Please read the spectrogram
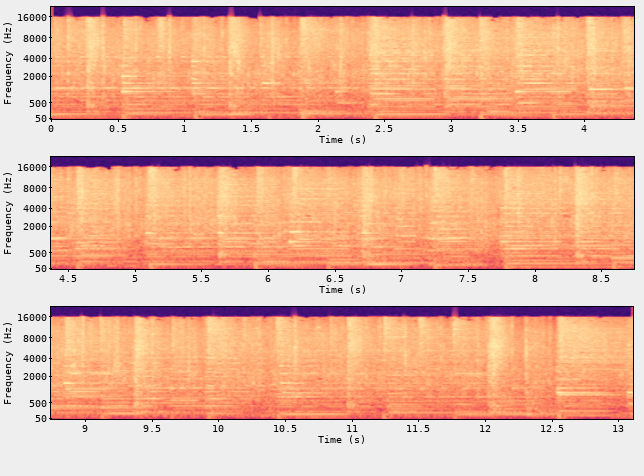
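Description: Instrumental passage from a small live band (piano, accordion, guitar, bass and drums), with a bass line and a steady beat, no singing.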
